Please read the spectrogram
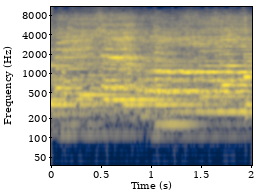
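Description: Mixed choir of men's and women's voices singing a carol in parts, holding sustained chords that move to a new chord every second or so.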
